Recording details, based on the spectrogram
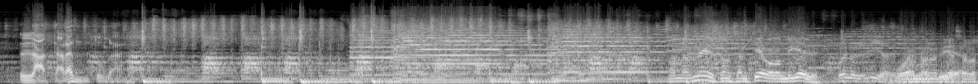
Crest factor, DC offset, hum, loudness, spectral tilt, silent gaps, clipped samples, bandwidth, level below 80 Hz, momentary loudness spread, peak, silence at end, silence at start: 8 dB; under 0.1%; none; -7 LUFS; -4 dB/octave; none; 2%; 17.5 kHz; -34 dBFS; 7 LU; 0 dBFS; 0 s; 0 s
